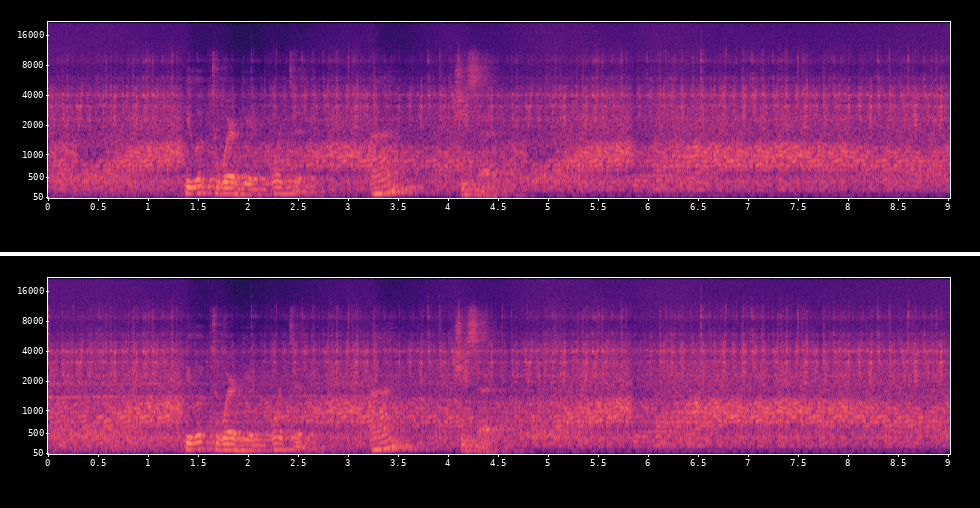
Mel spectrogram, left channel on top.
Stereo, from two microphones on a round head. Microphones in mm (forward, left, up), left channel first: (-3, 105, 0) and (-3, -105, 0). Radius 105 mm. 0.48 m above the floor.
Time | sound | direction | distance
1.4 | a man speaking | 10° left (ahead or behind) | 1.5 m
